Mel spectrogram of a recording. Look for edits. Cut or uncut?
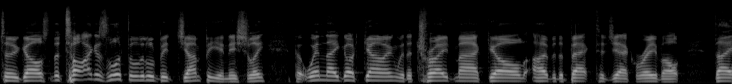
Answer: uncut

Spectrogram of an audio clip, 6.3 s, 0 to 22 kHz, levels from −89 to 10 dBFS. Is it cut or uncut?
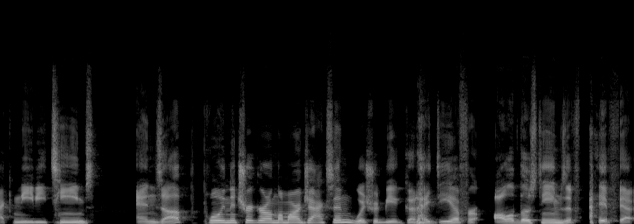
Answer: uncut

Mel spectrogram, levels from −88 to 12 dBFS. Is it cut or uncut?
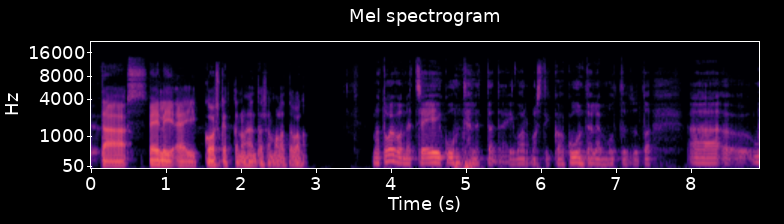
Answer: uncut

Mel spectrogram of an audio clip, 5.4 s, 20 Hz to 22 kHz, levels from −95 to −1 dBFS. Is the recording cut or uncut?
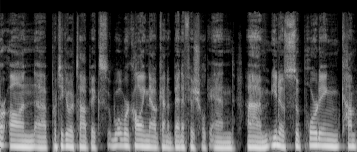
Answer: cut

